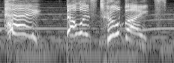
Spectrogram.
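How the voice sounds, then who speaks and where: Young kid, high pitch, bright forceful tone, earnest, spirited, childlike, video game. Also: female voice, sing-song, slow, soft background music, full character voice. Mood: indignant. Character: young child, shy but spirited sharer. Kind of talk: scripted video game dialogue.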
